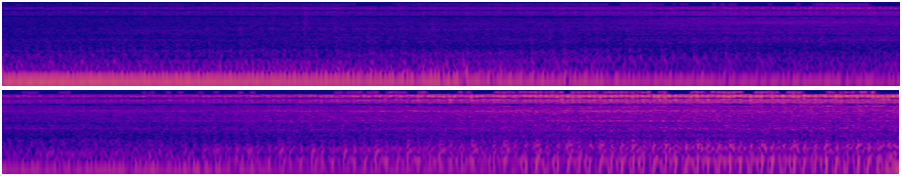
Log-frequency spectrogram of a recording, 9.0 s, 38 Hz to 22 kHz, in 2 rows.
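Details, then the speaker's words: 1995 BMW E34 520i Touring phase 2, six-cylinder: a loud, raspy, blatting exhaust at idle and on light revs, far coarser than stock. The muffler is completely rusted through, an exhaust leak flagged as a technical-inspection fail point. "On va faire un énorme bruit puisque le silencieux est complètement mangé. Ça aussi, ça fait partie des points du contrôle technique. Donc ça fait un petit bruit un peu rauque."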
